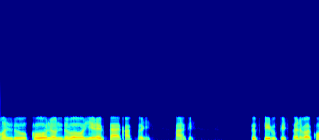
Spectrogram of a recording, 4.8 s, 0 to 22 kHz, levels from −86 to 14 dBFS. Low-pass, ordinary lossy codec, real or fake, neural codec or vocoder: 3.6 kHz; none; fake; autoencoder, 44.1 kHz, a latent of 192 numbers a frame, MeloTTS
